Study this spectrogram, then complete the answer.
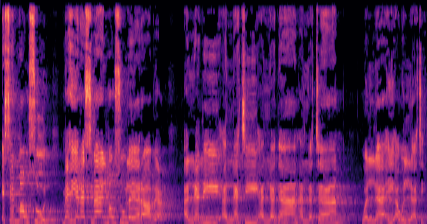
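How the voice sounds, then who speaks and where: A woman's voice: high voice, brisk, fairly bright tone. A woman teacher, explaining a worksheet step by step and encouraging her fourth-grade pupils. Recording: echoey room with long reverb, faint noise.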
